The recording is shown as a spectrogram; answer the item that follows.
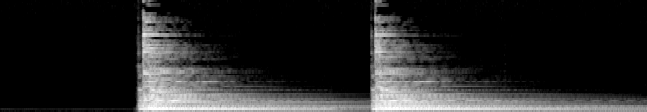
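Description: Bass zither playing two loud plucked chords, one about a second and a half in and another near four seconds, each ringing on and slowly dying away. The first second is almost silent.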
